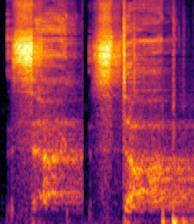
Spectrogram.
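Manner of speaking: loud, rasping, hoarse croaking voice. A father being choked calls out to his son, croaking. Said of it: "He croaked out".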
